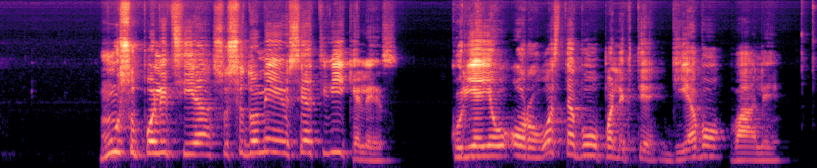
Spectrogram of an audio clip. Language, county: Lithuanian, Kaunas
